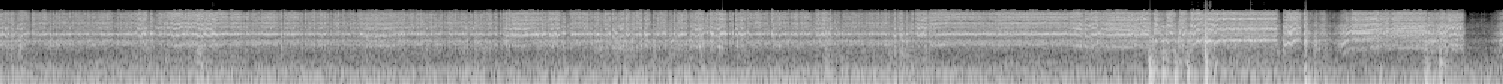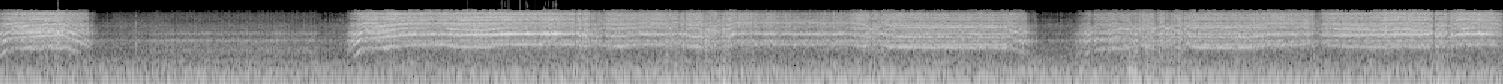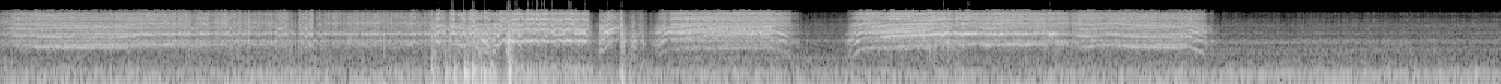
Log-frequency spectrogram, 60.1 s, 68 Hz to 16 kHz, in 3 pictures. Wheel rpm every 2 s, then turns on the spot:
230, 230, 230, 230, 230, 230, 230, 210, 200, 160, 90, 20, 110, 220, 220, 230, 170, 140, 220, 220, 210, 230, 230, 240, 160, 100, 220, 210, 30, 10.
20-24 56-60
